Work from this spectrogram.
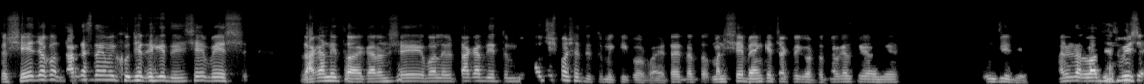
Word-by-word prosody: তো - - -5
সে 165 - +5
যখন 215 0 +3
তার 180 +1 +5
কাছ 205 -1 +2
থেকে 215 0 +2
আমি 205 - 0
খুঁজে 185 +1 +4
রেখে 180 +1 +5
দিয়েছি 150 +1 -4
সে 185 - +4
বেশ 165 -2 +2 0.8
রাগান্বিত 170 +1 +4
হয়। 135 -1 +4
কারণ 140 +1 +2
সে - - 0 0.3
বলে 155 0 -1 0.2
টাকা 165 0 +4
দিয়ে 155 -1 -1
তুমি 145 -1 -9 0.2
২৫ 195 +2 -5
পয়সা 190 -4 +1
দিয়ে 130 -2 -11
তুমি 120 -1 -6
কি 115 - -6
করবা? 105 -3 -7
এটা 95 +6 -4
এটাতো 125 +1 -7
মানে 125 +1 -1
সে 155 - +4
ব্যাংকে 135 +2 +3
চাকরি 135 0 -2
করত। 115 - -5
তার 125 - -6
কাছ 135 - -1
থেকে 130 -1 -2
আমি 115 0 -5 1.1
জ্বী, 140 - 0
জ্বী। 95 - -8 0.3
মানে - - -2
এটা 180 0 +3
লজ্জার 165 +1 +5
বিষয় 200 -3 +5
155 Hz, 225 wpm, -21 LUFS, 130-180 Hz, 1.1 s, সে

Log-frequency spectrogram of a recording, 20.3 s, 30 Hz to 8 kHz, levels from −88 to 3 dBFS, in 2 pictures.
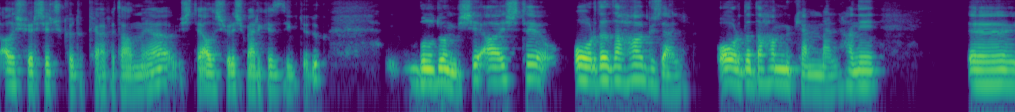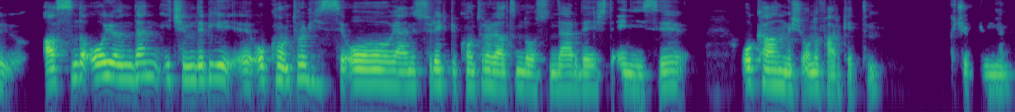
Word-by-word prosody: alışverişe 115 -1 -1
çıkıyorduk - - -9
kıyafet - - -9
almaya. 115 +9 -2
İşte - - -3
alışveriş 105 +1 0
merkezine 100 0 -5
gidiyorduk. 165 +9 -8 0.8
Bulduğum 130 - +4
bir - - -7
şey. 160 +9 +1
A, 140 0 +4
işte 150 +2 -1 0.3
orada 150 -1 +7
daha 150 +2 +1
güzel, 105 -9 -4 0.3
orada 130 -1 +4
daha 135 +1 -1
mükemmel. 100 -7 -2
Hani, 120 +1 -2 0.9
eee, 125 0 +2 0.4
aslında 135 +6 +4
o 170 +2 +6
yönden 175 0 +2
içimde 155 -1 -1
bir 160 -1 -1
o 150 -1 +1
kontrol 150 +2 0
hissi, 130 -3 -1
o, 130 -1 +4
yani, 115 -1 0
sürekli 125 0 -3
kontrol 120 +1 -2
altında 115 0 0
olsun, 105 0 -5
nerede 105 0 -1
işte 105 0 -9
en 110 - -2
iyisi, 105 +4 -4 0.6
o 135 0 +3
kalmış, 125 -5 +1
onu 110 +1 +1
fark - - -6
ettim - - -12 0.7
küçüklüğümden. 100 0 -8
125 Hz, 135 wpm, -23 LUFS, 110-145 Hz, 0.9 s, orada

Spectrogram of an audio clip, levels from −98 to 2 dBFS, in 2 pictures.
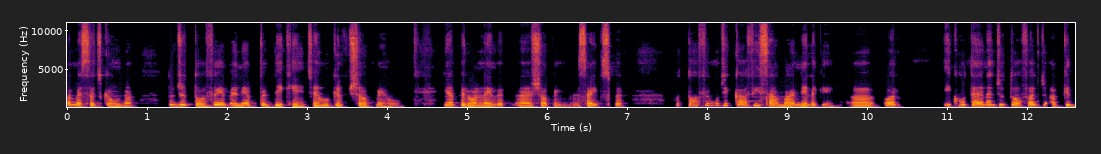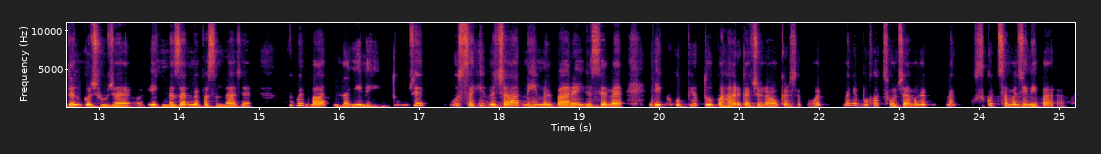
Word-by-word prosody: और 190 - +2
मैं 180 - +4
सच 170 -1 0
कहूँ 160 -2 0
ना 140 - -1 0.5
तो 395 - +3
जो 395 - +5
तोहफ़े 165 +4 +4
मैंने 165 +1 +3
अब 160 0 -2
तक 175 - +2
देखे 140 +1 +1
हैं 140 -1 -2
चाहे 140 -1 -1
वो 145 - -2
गिफ्ट 140 0 -3
शॉप 160 -1 0
में 135 - -2
हो 130 -1 -9 0.5
या 200 - +3
फ़िर 180 -4 +1
ऑनलाइन 135 -3 +1
वेब 125 - -1 0.3
अ, - - -1
शॉपिंग 140 +3 -4
साइट्स 125 -3 +1
पे - - -1
वो - - -17 0.6
तोहफ़े 210 +3 -4
मुझे 235 0 -2
काफ़ी 200 +3 0
सामान्य 165 -4 +2
लगे। - - -5
अ, 155 -3 -3 0.2
और 195 0 +3 0.6
एक 200 - -2
होता 195 +1 +2
है 195 - +4
ना 215 - +1
जो - - +4
तोहफ़ा 190 0 +2 0.2
आपके 165 +2 +2
दिल 170 +4 +5
को - - +8
छू 150 -3 -2
जाए 135 -1 +3
और - - -14
एक 175 - +3
नज़र 180 +7 +5
में 175 - +4
पसंद 150 -3 -2
आ - - +3
जाए 135 - -3
तो 310 - -20
कोई 250 +1 +1
बात 185 +3 +5 0.2
लगी 180 +5 +5
नहीं। 140 +2 -8
तो - - -17
मुझे 255 -8 0 0.4
वो 220 - -3
सही 180 +5 -1
विचार 180 +6 +4
नहीं 195 +1 -1
मिल 180 -2 +2
पा 160 -1 +6
रहे 165 +1 +3
हैं 175 - -2
जिससे 160 +2 +2
मैं 175 0 +4 0.4
एक 365 0 +6
उपयुक्त 230 - 0
उपहार 170 - +4
का - - +7
चुनाव 150 -4 -1
कर - - -1
सकूँ - - -16
और - - -1 0.3
मैंने 485 - -1
बहुत 230 -11 -4
सोचा 165 +2 +1
मगर 180 - +2 0.3
मैं - - -5 0.4
कुछ 230 0 -2
समझ 190 +3 +1
ही 210 - +3
नहीं 160 -6 +2
पा - - +2
रहा। - - -14
170 Hz, 210 wpm, -25 LUFS, 150-195 Hz, 0.6 s, को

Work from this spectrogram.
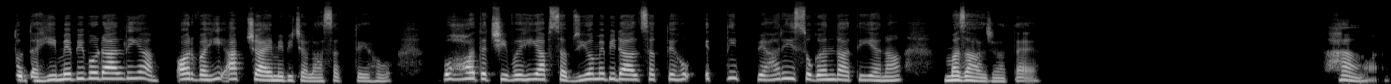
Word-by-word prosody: तो 200 - +3
दही 180 +5 +1
में 245 +3 +4
भी 270 - +1
वो 280 +1 +3
डाल 265 -1 +5
दिया 275 -7 -2 0.2
और 250 +2 +5
वही 225 +4 0
आप 250 - -18
चाय 210 -6 +4
में 190 -1 +2
भी 190 - -3
चला 160 -4 -4
सकते 165 -1 -8
हो। 155 +2 -9 0.5
बहुत 255 +3 +2
अच्छी 235 -2 +2
वही 225 +2 0
आप 230 -1 +3
सब्जियों 205 +2 0
में 255 0 +1
भी 260 - -1
डाल 230 -2 +4
सकते 235 0 -3
हो 235 - -4
इतनी 295 0 -5 0.2
प्यारी 235 +6 -1
सुगंध 225 -2 +1
आती 205 -1 -2
है 190 -2 0
ना, 185 +2 -2 0.5
मजा 195 -1 +5
आ - - -2
जाता 150 +1 -6
है। 90 - -7 2.8
हाँ। 185 -6 -3
220 Hz, 160 wpm, -21 LUFS, 190-245 Hz, 2.8 s, डाल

